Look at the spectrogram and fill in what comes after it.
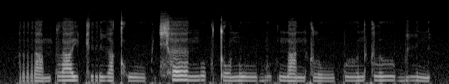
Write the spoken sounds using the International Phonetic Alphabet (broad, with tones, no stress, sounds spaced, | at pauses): r a˩˦ m p l a˥˩ j k r i˧ a̯ kʰ w uː˨˩ k̚ t͡ɕʰ ɛː˥˩ ŋ o˥˩ k̚ t o˦˥ n w uː˧ b u˦˥ k̚ n a˧ n k l uː˩˦ p ɯː˦˥ n k l ɯː˥˩ b i˥˩ n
